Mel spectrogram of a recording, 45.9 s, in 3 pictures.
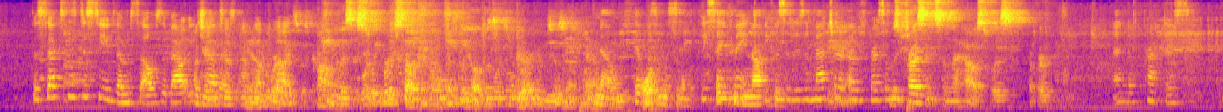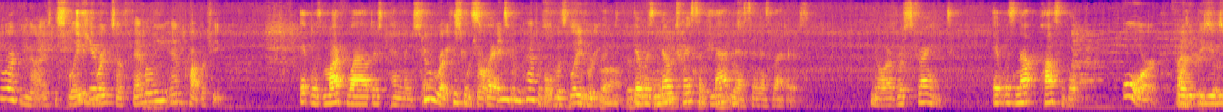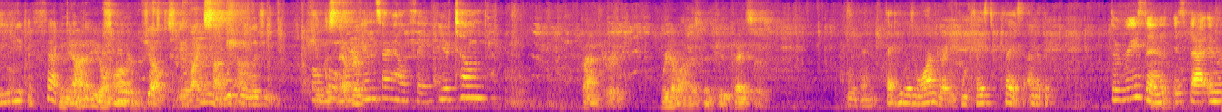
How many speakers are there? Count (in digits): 8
